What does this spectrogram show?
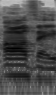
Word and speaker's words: Avé: Yeah, also do apologize in advance if I accidentally say Ave Maria. It's actually correctly pronounced Ave, but, the spelling of the word confuses me sometimes.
